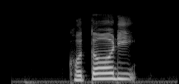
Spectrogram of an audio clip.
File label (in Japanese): "kotori", nouns nature; small bird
